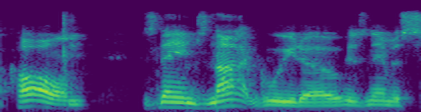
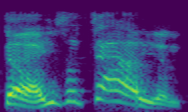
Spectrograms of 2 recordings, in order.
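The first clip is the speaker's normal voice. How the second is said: high-pitched mock Italian accent; Italian manager's accent; 10 semitones higher than usual. Italian manager insisting the musician is Italian, in an Italian accent. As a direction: imitate an Italian insisting on his pronunciation. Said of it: "speaks okay English".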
